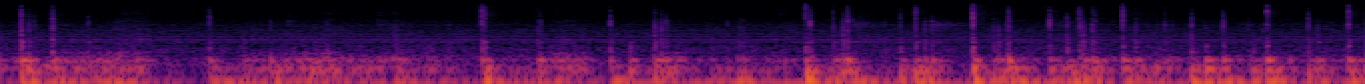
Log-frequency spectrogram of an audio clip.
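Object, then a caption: Padded plastic headphone headband. Long painted nails of both hands rapidly tap the padded leatherette and plastic headband of a pair of hollow, lightweight over-ear headphones draped over a microphone. The taps are quick, dull and muffled, with a deep, boomy low end and brief sharp clicks, forming a dense, irregular patter that dies away almost instantly after each touch.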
